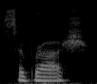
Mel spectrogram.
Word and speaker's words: sabrage: As you can see, I was unsure about this pronunciation and now know it is a French word pronounced sabrage.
